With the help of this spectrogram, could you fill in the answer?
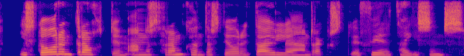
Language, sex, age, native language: Icelandic, female, 12, Icelandic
